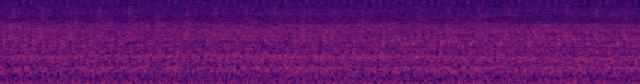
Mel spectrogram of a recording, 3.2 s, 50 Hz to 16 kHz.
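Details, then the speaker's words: Suzuki SX4 after head gasket, timing chain and PCV valve replacement: quiet, even idle under a steady hiss, with no ticking, knocking or stumbling; the engine sounds healthy. "Sounds good. So far so good."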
